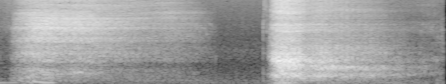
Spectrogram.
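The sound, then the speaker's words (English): Deep breathing in a guided relaxation exercise: one long breath drawn through the nose into the lower belly, a short pause, then a stronger, airy exhale that trails off slowly, with no talk. “Inhale deeply into your lower belly, then exhale.”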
